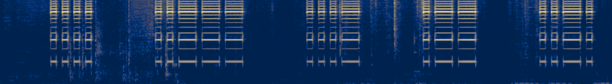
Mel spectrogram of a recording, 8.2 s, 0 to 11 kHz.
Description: Morse code, heard as a keyed tone, about 16 wpm, spaced as for 8 wpm, 790 Hz. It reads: H2VWF
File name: Code / 5min-c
